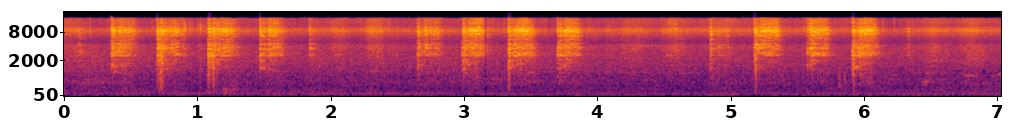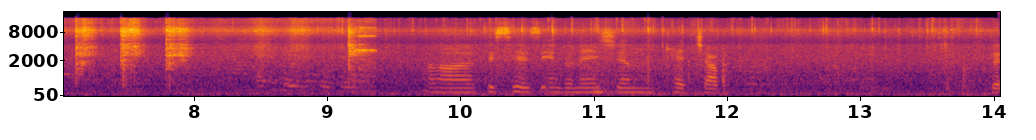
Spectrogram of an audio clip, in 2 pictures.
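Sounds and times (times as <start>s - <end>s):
metal spatula scraping a wok: 0.0s - 9.4s
rice sizzling in hot oil: 0.0s - 14.0s.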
